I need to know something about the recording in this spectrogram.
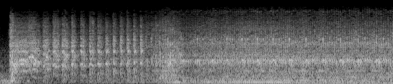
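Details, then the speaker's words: Truck after tightening the orange boots: quick even cranking, clean catch, then steady smooth idle with no hiss or flutter; sounds way better and healthy. "Sounds way better."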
